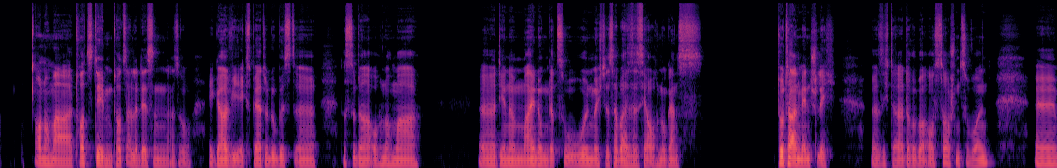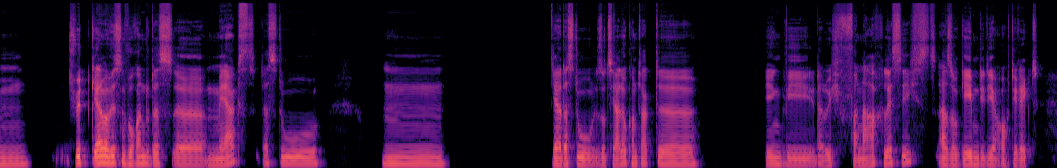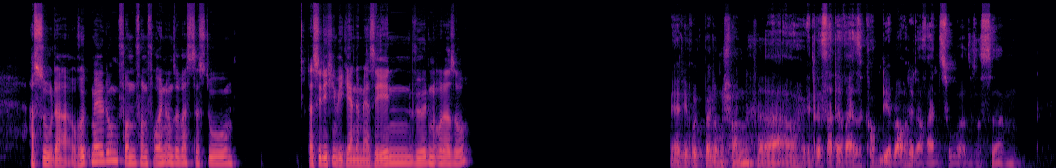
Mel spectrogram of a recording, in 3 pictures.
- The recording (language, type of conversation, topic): German, advice, Wie kann ich mit Einsamkeit trotz Arbeit und Alltag besser umgehen?
- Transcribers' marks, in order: drawn out: "du, hm"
